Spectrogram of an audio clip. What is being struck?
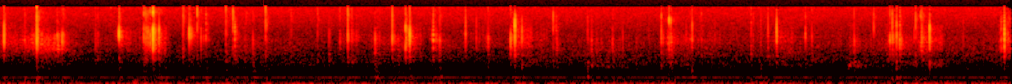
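Small steel balls.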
